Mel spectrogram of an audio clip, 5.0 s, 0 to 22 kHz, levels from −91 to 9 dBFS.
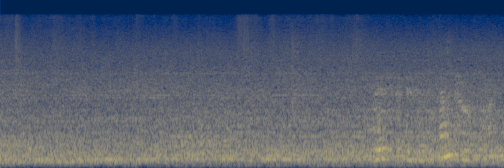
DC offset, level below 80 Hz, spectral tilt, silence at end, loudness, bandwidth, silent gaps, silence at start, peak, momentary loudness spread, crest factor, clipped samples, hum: under 0.1%; -60 dBFS; -5.5 dB/octave; 0 s; -25 LUFS; 15.5 kHz; none; 0 s; -8 dBFS; 7 LU; 18 dB; under 0.1%; none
